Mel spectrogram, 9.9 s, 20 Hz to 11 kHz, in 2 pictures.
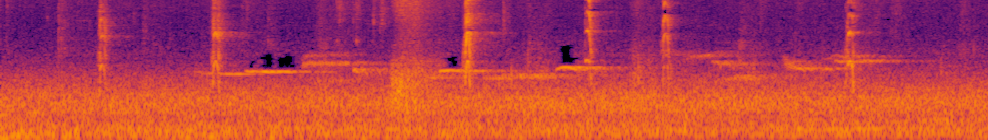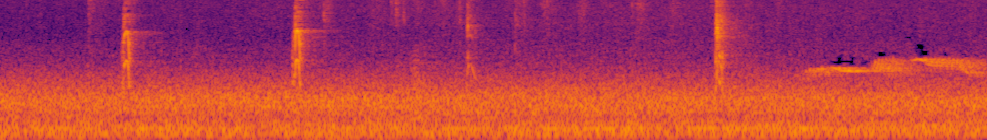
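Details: Woodpecker fledgling begging for food from its parent in a roadside front garden in Surrey, June 2022: short, sharp clicking notes at uneven intervals, interleaved with thin chirps from another small bird, over constant road noise.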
